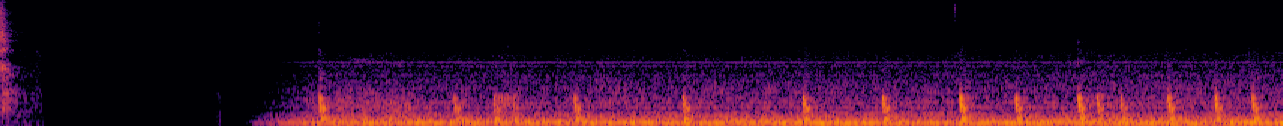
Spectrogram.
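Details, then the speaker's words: Mazda Tribute/Ford Escape on blocks with wheels off the ground, steering turned left and right from inside; short repeating creaks over a low hum, steering creak when turning. "okay the wheels are off and I'm going to go inside the car and turn the wheel to the left and to the right so that you can hear the creaking sound whenever you turn left and"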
